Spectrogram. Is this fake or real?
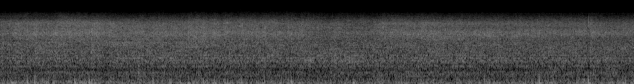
real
